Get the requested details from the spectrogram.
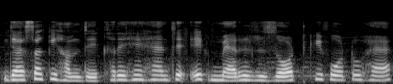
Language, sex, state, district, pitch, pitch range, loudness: Hindi, female, Punjab, Kapurthala, 210 Hz, 190-220 Hz, -16 LUFS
